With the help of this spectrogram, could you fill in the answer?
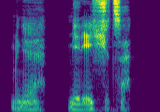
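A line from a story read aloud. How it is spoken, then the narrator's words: Hoarse rasp. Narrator (Russian): вновь захрипел Грюм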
